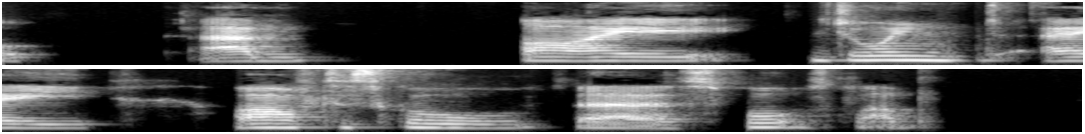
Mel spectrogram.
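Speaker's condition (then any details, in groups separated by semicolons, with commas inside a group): Cerebral palsy; from birth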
